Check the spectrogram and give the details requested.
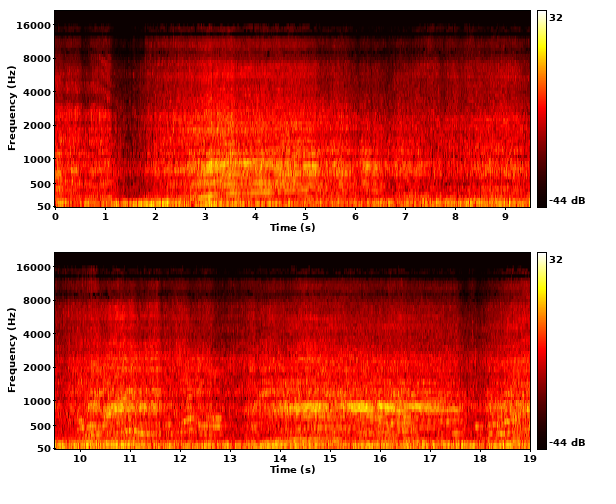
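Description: Several demolition derby cars' engines revving together across the arena, their pitches rising and falling over and over as the drivers accelerate and back off, over a steady crowd din.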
